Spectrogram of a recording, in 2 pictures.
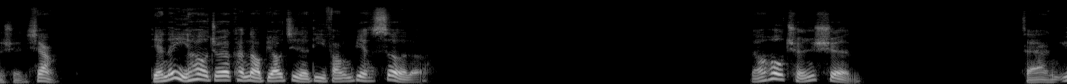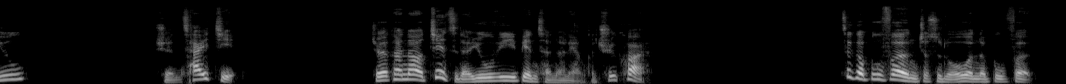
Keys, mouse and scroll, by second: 1.8-2.1 scroll up 3, 2.5 click, 2.8-3.2 scroll up 1, 3.2 middle click, 5.7 KP_1, 6.3-6.9 scroll down 5, 6.9-7.4 scroll down 2, 7.4 a, 15.9 click, 17.8 shift+middle click, 20.9 click.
